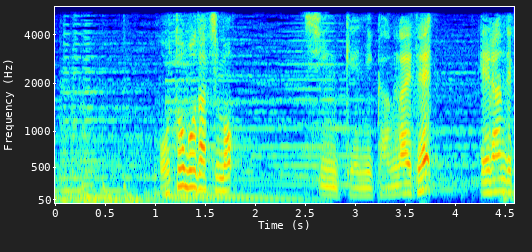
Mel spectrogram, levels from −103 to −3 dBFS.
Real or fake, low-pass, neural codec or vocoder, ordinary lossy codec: real; 5.4 kHz; none; AAC, 32 kbps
